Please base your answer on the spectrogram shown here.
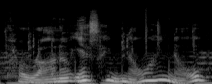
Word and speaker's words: Carano: against Disney James don't you know that it's pronounced corano yes I know I know but don't worry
